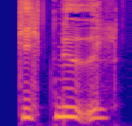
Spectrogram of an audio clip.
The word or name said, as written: gigtmiddel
